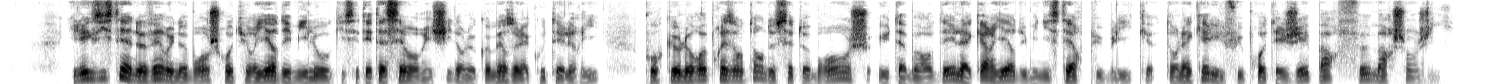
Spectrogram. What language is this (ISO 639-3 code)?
fra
